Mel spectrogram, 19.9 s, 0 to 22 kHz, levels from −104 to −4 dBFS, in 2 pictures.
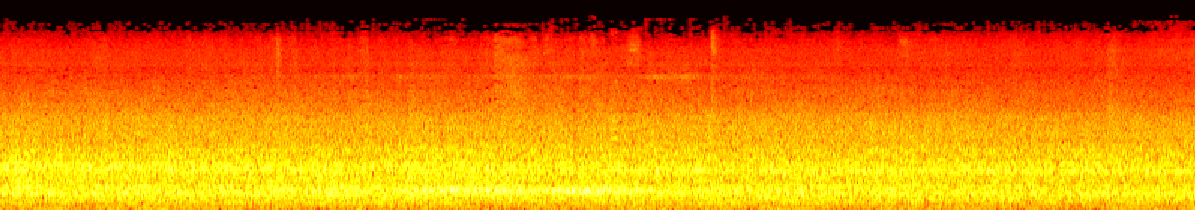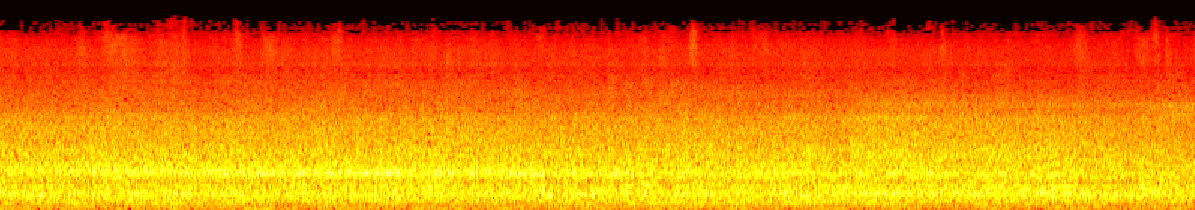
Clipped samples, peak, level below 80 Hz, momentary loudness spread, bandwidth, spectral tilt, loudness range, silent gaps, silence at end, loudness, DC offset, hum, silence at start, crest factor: under 0.1%; -4 dBFS; -42 dBFS; 4 LU; 14 kHz; -5 dB/octave; 3 LU; none; 0 s; -21 LUFS; under 0.1%; none; 0 s; 16 dB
